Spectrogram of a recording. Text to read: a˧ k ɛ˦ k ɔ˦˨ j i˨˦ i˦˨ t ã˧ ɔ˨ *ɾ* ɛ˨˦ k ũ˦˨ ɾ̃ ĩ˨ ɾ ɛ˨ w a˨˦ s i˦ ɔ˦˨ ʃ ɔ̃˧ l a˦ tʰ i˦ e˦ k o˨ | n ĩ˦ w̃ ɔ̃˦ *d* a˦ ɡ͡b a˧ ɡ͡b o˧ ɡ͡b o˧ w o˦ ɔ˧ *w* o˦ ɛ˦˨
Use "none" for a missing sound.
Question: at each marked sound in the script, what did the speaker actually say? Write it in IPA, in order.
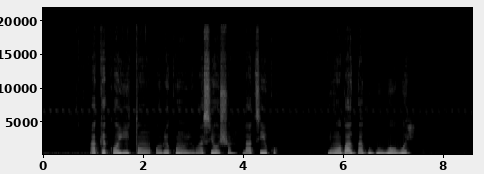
ɾ, b, w

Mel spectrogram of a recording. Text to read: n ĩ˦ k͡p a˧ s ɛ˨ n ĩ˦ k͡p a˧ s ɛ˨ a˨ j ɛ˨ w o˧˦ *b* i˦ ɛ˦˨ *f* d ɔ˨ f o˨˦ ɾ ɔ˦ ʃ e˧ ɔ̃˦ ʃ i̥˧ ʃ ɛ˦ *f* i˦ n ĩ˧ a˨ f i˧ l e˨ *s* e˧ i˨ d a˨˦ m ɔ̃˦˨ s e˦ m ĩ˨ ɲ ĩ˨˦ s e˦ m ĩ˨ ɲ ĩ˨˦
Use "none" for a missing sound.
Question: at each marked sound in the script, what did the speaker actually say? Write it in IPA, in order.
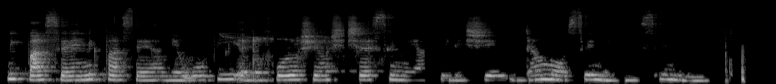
b, none, s, ʃ

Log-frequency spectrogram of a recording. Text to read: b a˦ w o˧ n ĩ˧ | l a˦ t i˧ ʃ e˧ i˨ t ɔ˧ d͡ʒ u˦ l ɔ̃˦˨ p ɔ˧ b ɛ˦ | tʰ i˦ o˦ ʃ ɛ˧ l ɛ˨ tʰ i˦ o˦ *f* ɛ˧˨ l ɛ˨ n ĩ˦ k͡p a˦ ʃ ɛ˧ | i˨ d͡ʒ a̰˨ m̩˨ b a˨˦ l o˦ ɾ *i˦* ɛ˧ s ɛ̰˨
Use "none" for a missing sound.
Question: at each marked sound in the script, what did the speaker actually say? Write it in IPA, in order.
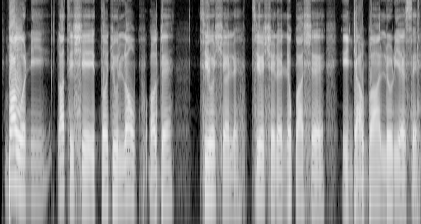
ʃ, i˦

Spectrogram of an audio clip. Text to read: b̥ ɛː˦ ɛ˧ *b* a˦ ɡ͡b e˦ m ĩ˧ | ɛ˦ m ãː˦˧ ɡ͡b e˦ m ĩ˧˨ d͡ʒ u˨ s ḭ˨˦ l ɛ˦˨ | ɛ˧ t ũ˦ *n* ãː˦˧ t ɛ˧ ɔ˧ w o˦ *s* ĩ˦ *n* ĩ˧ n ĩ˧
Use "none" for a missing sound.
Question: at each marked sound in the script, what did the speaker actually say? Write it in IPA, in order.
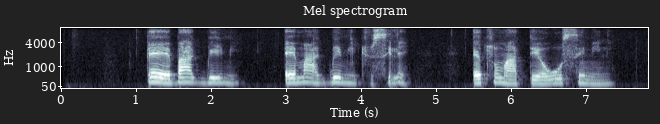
b, m, s, m

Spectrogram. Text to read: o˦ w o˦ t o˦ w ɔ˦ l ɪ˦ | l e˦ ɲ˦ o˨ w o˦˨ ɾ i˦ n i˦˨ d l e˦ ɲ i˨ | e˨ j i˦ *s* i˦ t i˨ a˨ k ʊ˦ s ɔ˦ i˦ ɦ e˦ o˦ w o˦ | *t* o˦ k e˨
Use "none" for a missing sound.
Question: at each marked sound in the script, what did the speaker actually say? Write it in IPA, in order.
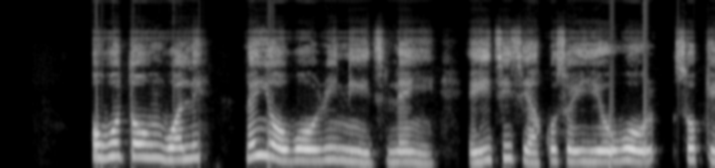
t, s

